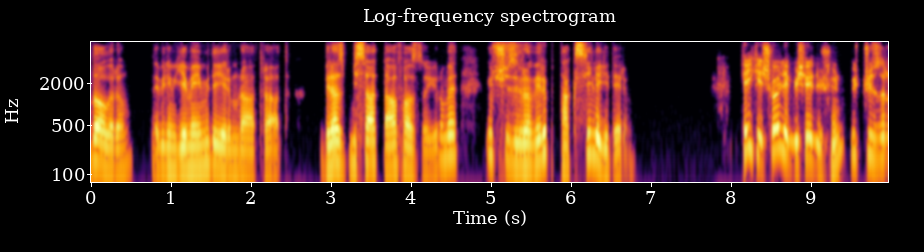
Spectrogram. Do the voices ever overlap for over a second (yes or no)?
no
